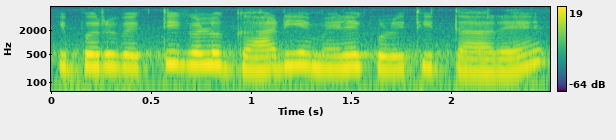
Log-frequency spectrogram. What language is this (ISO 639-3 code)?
kan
